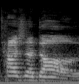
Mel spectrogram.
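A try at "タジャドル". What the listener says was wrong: It's Tajadoru, because Condor, not Condol.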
